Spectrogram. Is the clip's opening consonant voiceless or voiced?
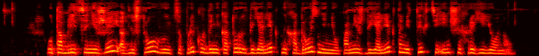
voiceless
